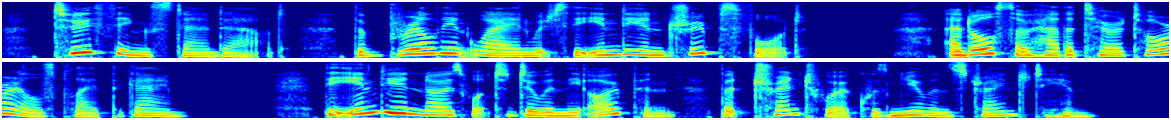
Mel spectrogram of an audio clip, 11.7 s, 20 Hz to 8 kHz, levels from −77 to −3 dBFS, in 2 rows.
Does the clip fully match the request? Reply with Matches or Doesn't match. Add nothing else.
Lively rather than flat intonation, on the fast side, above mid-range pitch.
Matches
